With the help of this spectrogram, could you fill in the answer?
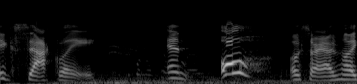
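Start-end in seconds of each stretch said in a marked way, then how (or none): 1.7-2.5 sudden, high, loud, excited shriek on "oh". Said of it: "screaming into the microphone".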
